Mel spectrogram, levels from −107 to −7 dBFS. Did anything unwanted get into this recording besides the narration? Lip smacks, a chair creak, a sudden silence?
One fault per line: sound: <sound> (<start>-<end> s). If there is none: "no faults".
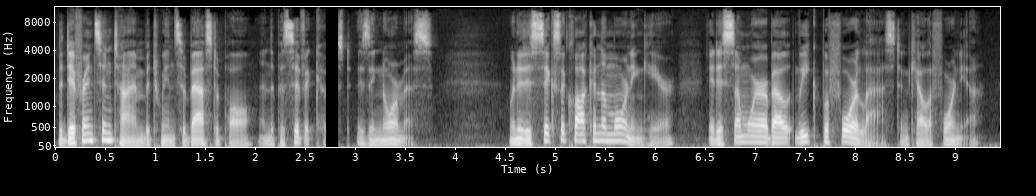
sound: dropout (2.7-2.8 s)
